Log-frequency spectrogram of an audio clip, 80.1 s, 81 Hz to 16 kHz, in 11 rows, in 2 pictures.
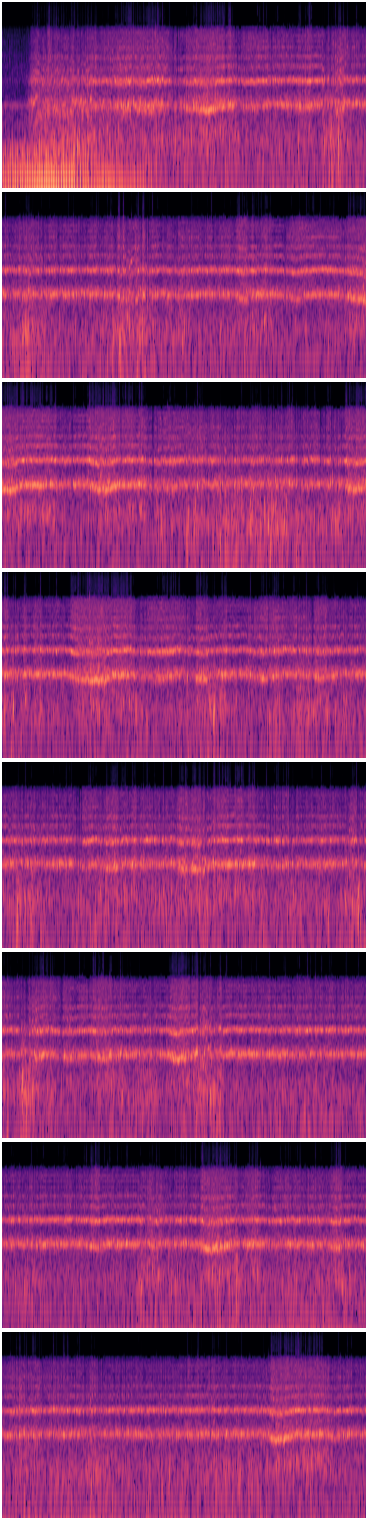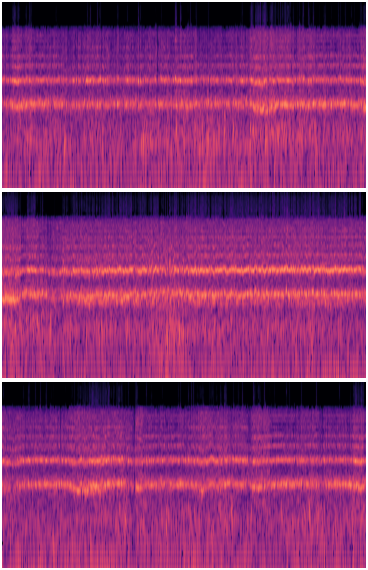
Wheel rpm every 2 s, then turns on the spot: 120, 210, 220, 230, 230, 230, 230, 220, 230, 220, 230, 220, 220, 220, 230, 230, 220, 230, 230, 230, 230, 230, 230, 230, 230, 230, 230, 230, 230, 230, 230, 230, 230, 220, 210, 210, 220, 220, 230, 230.
none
